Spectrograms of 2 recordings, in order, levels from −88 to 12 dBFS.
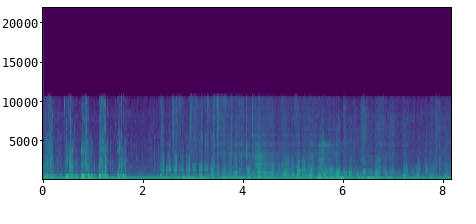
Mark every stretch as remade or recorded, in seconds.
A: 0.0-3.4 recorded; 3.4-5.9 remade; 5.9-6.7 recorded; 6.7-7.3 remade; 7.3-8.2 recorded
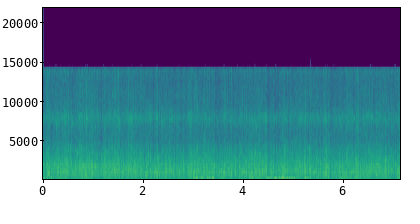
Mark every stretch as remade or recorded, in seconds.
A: 0.0-0.4 recorded; 0.4-1.2 remade; 1.2-2.0 recorded; 2.0-2.9 remade; 2.9-4.4 recorded; 4.4-5.1 remade; 5.1-6.0 recorded; 6.0-6.5 remade; 6.5-7.2 recorded

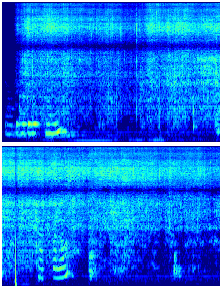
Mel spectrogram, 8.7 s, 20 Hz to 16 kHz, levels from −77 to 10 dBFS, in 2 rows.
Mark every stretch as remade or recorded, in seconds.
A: 0.0-5.3 recorded; 5.3-6.1 remade; 6.1-8.7 recorded

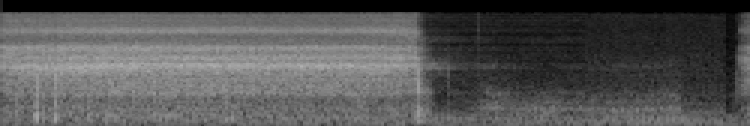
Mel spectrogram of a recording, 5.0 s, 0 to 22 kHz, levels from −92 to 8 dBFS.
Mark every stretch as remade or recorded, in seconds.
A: 0.0-2.7 recorded; 2.7-3.9 remade; 3.9-5.0 recorded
